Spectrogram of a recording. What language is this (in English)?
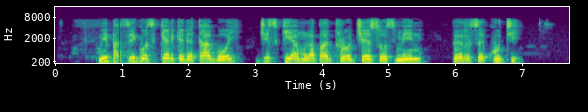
Esperanto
